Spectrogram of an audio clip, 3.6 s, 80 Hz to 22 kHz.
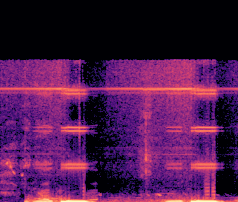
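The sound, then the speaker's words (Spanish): The Bird of the Year 2024 gives a deep, booming call twice, each a short low note rising into a longer sustained hum, about two seconds apart, loud with no talking over it. “la actual AVE del año 2024.”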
